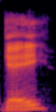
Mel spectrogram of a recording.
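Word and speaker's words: Gueye: last name was spelled like g-u-e-y-e but it's pronounced gay and so he's sitting there practicing looking at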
